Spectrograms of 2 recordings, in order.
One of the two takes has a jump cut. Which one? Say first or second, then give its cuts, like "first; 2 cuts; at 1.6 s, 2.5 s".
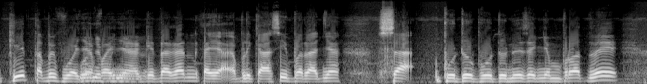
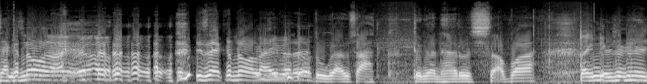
second; 1 cut; at 3.1 s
